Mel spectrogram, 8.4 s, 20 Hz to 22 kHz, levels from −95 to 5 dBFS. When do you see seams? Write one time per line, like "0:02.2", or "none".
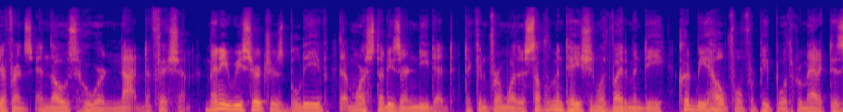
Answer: none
